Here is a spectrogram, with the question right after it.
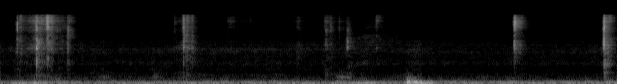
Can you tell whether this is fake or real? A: fake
